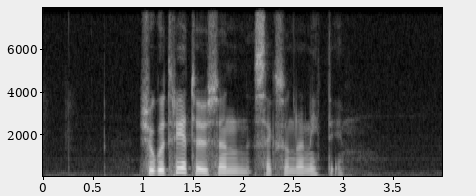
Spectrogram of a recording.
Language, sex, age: Swedish, male, 25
